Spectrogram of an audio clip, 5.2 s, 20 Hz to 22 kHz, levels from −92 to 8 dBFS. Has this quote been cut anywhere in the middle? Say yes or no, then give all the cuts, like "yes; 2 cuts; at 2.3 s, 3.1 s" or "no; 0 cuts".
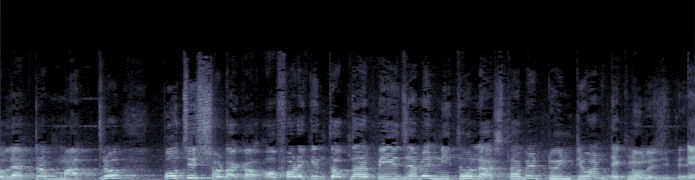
no; 0 cuts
